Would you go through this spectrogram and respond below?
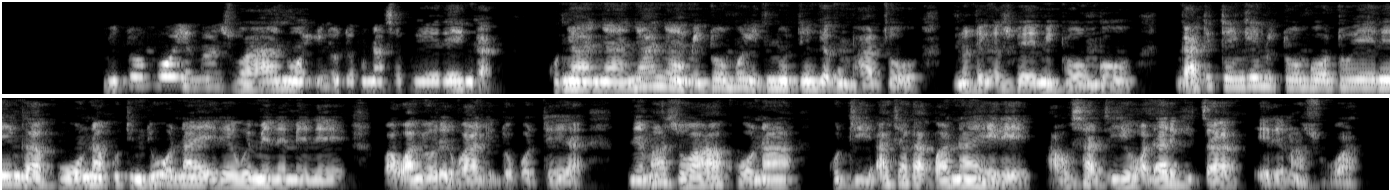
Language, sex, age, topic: Ndau, male, 36-49, health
